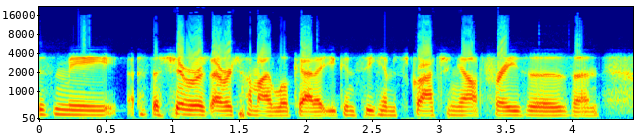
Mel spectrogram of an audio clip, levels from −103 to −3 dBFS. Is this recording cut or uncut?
uncut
